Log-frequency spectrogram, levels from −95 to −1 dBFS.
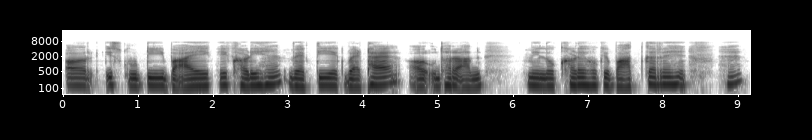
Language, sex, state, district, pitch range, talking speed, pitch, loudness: Hindi, male, Chhattisgarh, Balrampur, 125-140 Hz, 120 wpm, 130 Hz, -21 LUFS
